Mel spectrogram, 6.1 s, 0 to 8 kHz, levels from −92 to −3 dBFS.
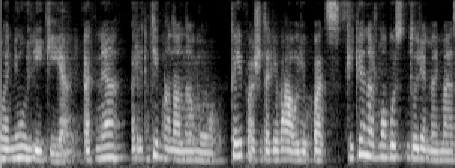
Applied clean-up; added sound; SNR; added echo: neural mask model DeepFilterNet 3.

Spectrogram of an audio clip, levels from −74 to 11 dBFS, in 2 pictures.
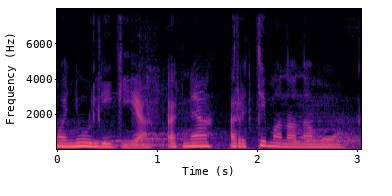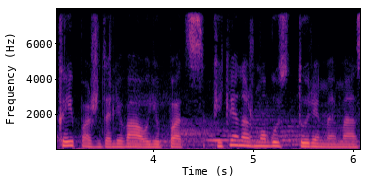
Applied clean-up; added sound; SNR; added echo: none; none; none; none.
